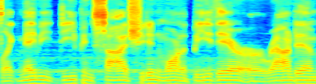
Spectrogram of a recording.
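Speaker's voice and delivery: normal talking voice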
